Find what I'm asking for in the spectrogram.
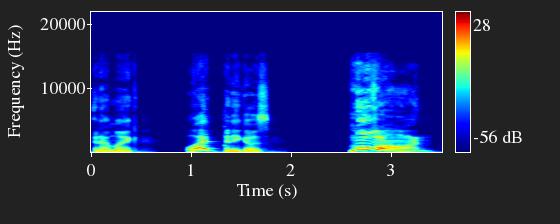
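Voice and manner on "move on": put-on furious shout, very high-pitched. Retelling the bar owner yelling at him, imitating a furious shout. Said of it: "He is furious".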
